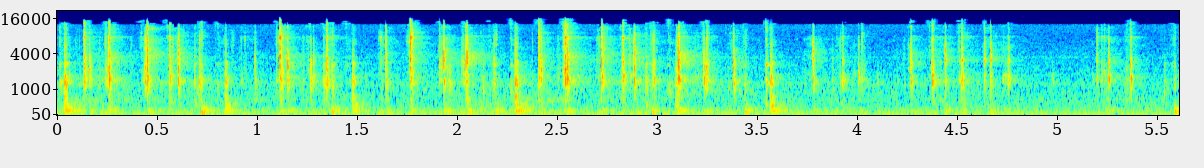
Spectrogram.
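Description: A white compact plastic Royal Kludge RK71 mechanical keyboard with Gateron Red switches, resting on a felt desk mat, is typed on with the fingertips of both hands. About 35 quick, bright clacks are heard in an uneven typing rhythm, each dying away almost at once over a faint low hum.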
